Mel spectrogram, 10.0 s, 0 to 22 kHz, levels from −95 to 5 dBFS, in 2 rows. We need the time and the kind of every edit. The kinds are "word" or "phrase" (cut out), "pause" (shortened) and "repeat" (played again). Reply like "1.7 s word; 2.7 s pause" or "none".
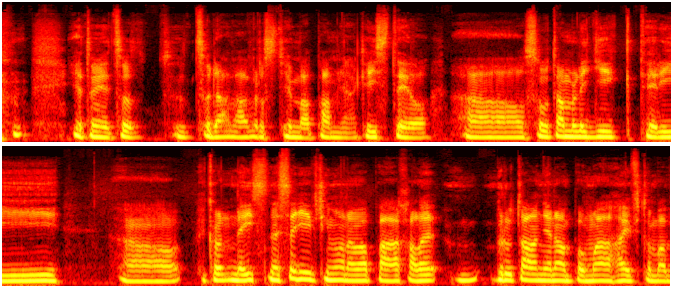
3.3 s pause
